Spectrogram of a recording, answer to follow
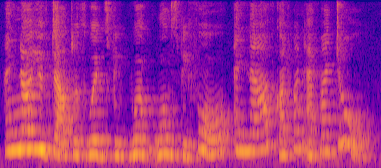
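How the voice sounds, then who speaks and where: Echoey room, lady doing a high squealy little pig, excitable, storybook cartoonish pleading. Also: normal speed. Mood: alarmed, pleading. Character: small excitable clever male storybook pig. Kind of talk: storybook read-aloud. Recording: roomy echo, distant mic.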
